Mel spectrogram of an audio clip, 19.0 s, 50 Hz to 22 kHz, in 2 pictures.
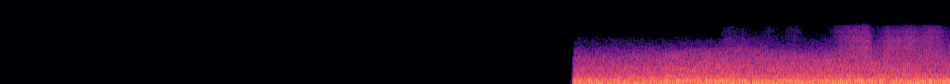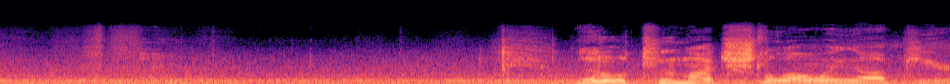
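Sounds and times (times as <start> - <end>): faint low hum: 5.8 - 19.0
road and tyre rumble: 5.8 - 19.0
voice-like sound: 14.4 - 19.0.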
